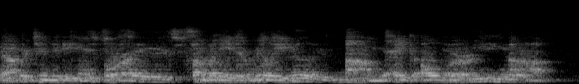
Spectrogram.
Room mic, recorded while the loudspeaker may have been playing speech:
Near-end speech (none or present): none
